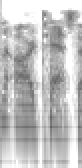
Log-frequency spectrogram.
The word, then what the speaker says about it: Artest: The former Ron Artest, I pronounced his name correctly, Richie, right? – Yes.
